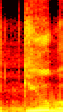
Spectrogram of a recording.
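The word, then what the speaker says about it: cube: तो यू के बाद अगर एक कॉन्सोनेंट हो उसके बाद ई का प्रयोग हो तो यू का उच्चारण यू के रूप में करेंगे।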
